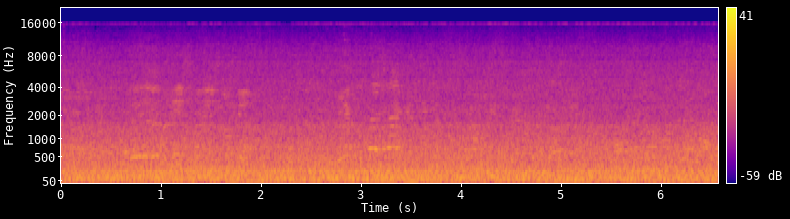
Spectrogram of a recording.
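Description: Steady low hum and rumble of a crowded event space, with faint, scattered voices of the surrounding crowd now and then.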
